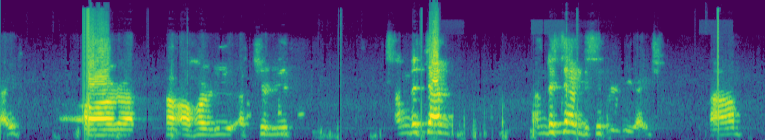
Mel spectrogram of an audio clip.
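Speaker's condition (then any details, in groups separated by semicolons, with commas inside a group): Cerebral palsy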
